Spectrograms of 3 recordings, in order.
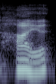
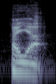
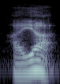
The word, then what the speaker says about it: Hayat: When you mentioned the yoga studio in Fayetteville, I would have pronounced it Hyatt, like the hotel, but that's not this gal's origin, and so it's pronounced Hayat. Hayat.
